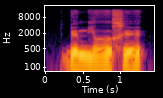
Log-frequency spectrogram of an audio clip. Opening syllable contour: low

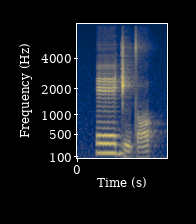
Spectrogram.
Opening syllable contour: high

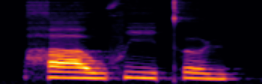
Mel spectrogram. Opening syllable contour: low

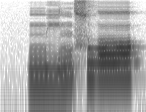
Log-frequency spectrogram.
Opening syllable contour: rising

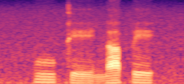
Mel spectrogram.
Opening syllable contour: high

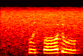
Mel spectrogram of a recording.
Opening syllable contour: low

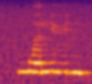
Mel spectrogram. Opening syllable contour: rising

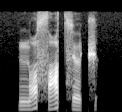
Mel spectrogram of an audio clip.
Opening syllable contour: rising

